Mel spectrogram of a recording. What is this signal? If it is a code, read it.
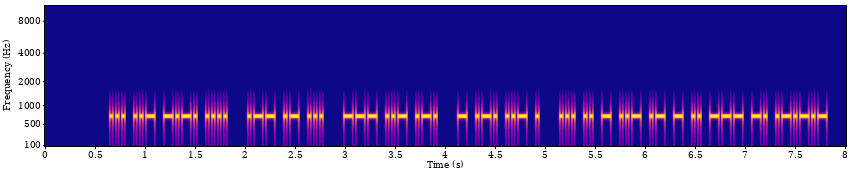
Morse code, heard as a keyed tone, about 40 wpm, 700 Hz. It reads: SUCH WAS OUR TRUE SITUATION.
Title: Sentences from Top 1200 Words 40wpm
